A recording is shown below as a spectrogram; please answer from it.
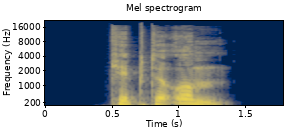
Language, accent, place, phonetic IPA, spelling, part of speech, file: German, Germany, Berlin, [ˌkɪptə ˈʊm], kippte um, verb, De-kippte um.ogg
- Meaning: inflection of umkippen: 1. first/third-person singular preterite 2. first/third-person singular subjunctive II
